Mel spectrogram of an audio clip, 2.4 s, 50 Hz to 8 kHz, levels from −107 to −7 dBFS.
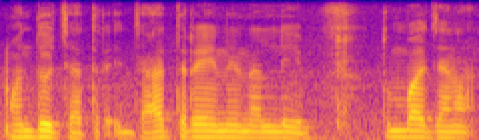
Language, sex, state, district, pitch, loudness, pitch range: Kannada, male, Karnataka, Shimoga, 125 Hz, -19 LUFS, 115-130 Hz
